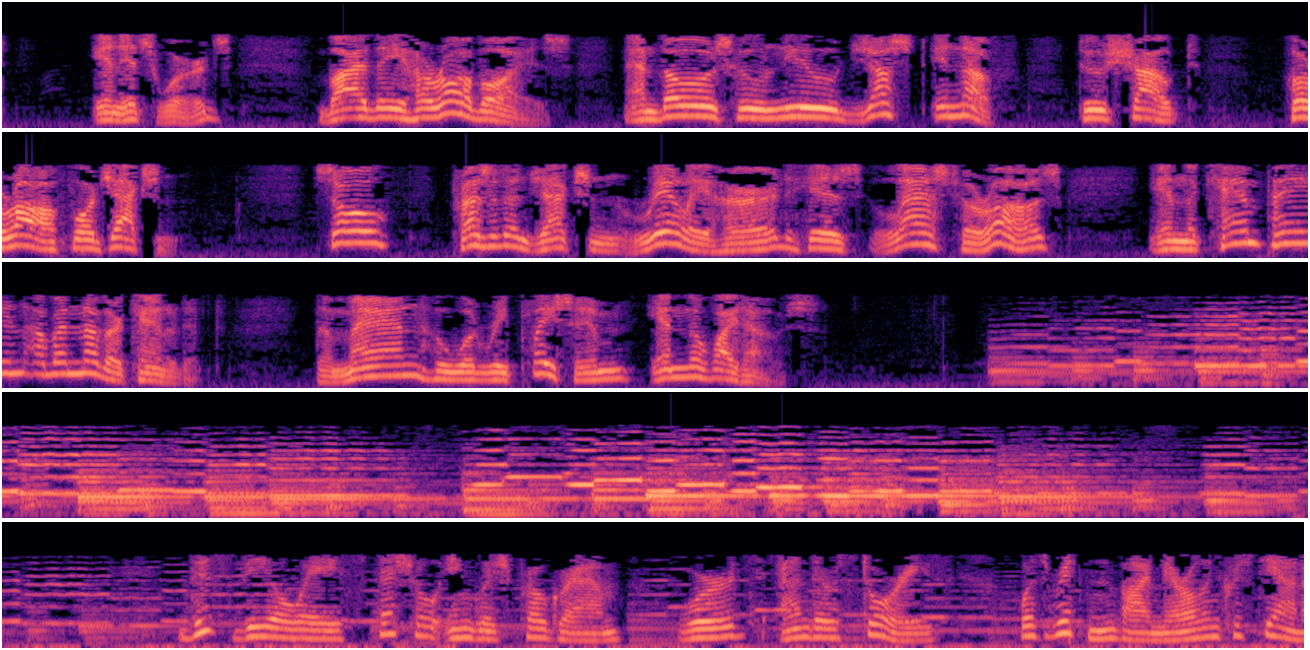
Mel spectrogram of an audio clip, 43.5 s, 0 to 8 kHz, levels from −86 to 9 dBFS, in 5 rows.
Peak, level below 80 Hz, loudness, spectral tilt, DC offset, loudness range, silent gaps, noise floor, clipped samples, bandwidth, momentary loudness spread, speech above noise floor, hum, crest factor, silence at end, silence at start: 0 dBFS; -40 dBFS; -15 LUFS; -10 dB/octave; under 0.1%; 7 LU; none; -57 dBFS; under 0.1%; 4 kHz; 15 LU; 42 dB; none; 16 dB; 0 s; 0.6 s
